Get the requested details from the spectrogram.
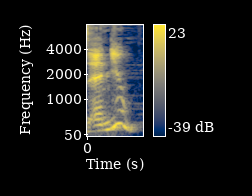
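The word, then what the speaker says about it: ぬ: like this week outside new is nu nu it's pronounced almost the same way as we say new like a new car alright let's write this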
